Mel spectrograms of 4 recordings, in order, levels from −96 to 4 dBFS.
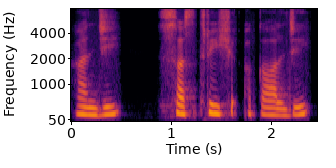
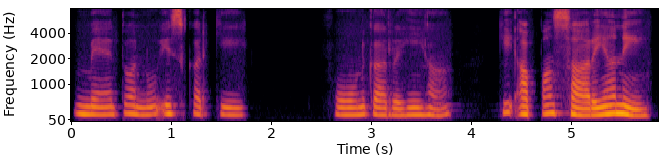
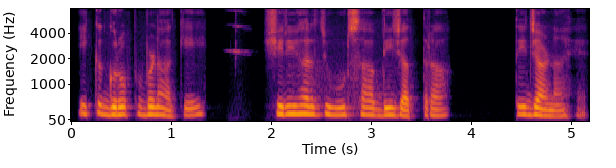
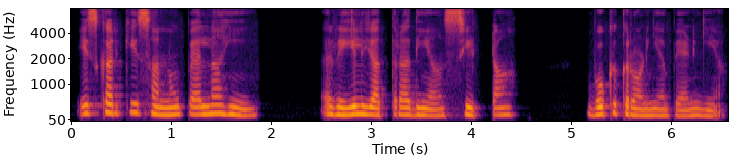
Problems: constant background noise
